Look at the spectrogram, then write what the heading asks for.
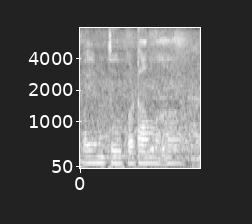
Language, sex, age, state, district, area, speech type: Sanskrit, male, 30-45, Kerala, Thiruvananthapuram, urban, spontaneous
